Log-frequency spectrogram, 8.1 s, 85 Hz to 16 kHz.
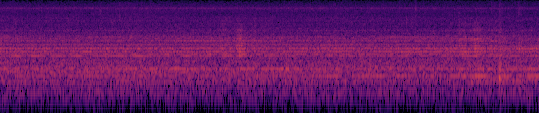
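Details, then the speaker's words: Old hard drive, one of a TM602S/TM603S pair, spinning after a tap freed stiction; red light not on: quiet, steady whir with faint constant tones, no scraping or grinding; normal spin. "I was just looking for the red light. The red light is not on. But the drive is spinning."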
